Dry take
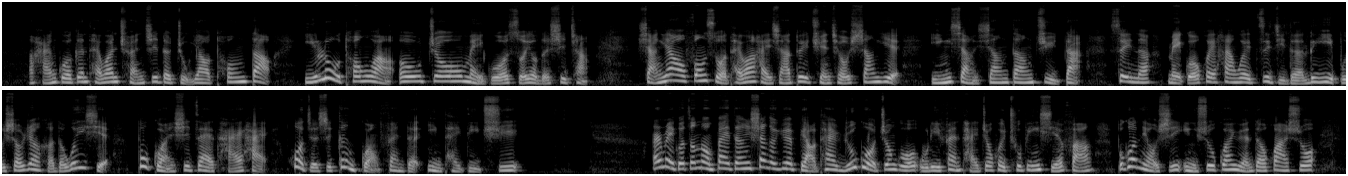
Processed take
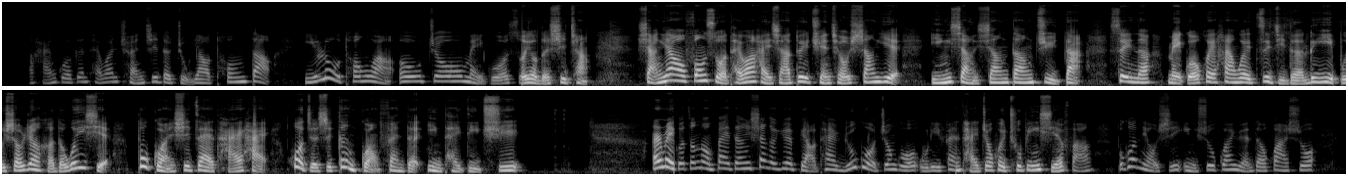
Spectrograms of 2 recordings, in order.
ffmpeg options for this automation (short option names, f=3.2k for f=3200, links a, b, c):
-af "asetnsamples=n=441:p=0,asendcmd='1.21 volume volume -5dB;5.2 volume volume 8dB;20.16 volume volume -4.5dB;22.98 volume volume 5.5dB;24.1 volume volume -6dB',volume=-14dB"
